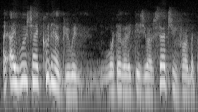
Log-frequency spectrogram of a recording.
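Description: A man's voice: on the high side, expressive, slightly rough. An actor playing a nervous, evasive old man who halts and stammers in a 1950s radio drama. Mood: nervous, guarded. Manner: halting, stammering, repeating words. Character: nervous, evasive, reclusive old man under police questioning. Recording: muffled, hissy 1950s radio transcription.

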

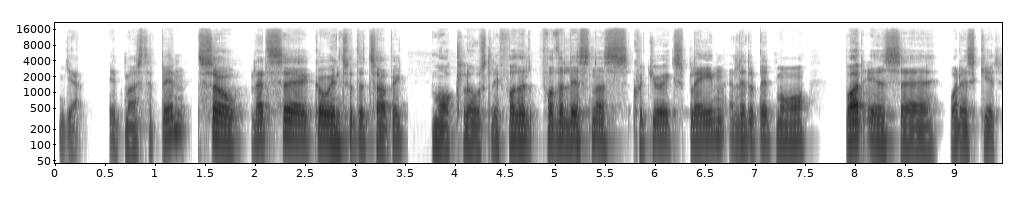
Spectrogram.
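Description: A man's voice: medium pitch, steady tone, a little mellow. A man hosting a podcast, asking questions in a hesitant way with many restarts. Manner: hesitant, halting questions with repeated words. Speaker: podcast host. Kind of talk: podcast interview.

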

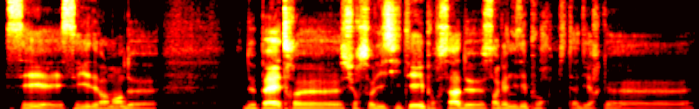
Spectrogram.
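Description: A man in his thirties from France, a guest on a relaxed podcast. He speaks hesitantly, full of pauses, fillers and restarts. His voice sits at an ordinary middle pitch. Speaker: entrepreneur guest. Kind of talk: casual podcast interview.

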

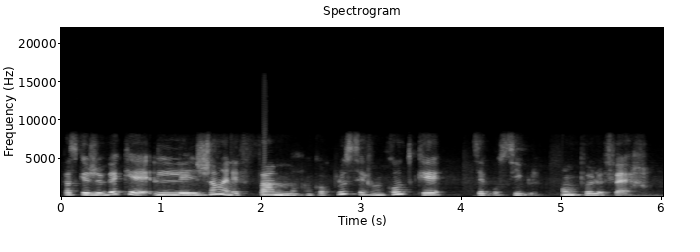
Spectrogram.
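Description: A woman from Italy with an Italian accent, a coach speaking slowly and haltingly in a casual interview, with many restarts. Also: fairly high pitch, breathy edge, dull audio. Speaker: business and life coach, guest.

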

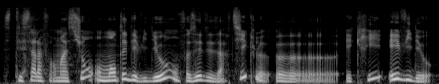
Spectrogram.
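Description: A woman from Morocco in her forties, a journalist and news presenter, telling her career story in an interview in a lively way, with restarts and fillers. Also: on the low side, fast, vocal fry, dry recording, studio quality.

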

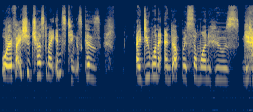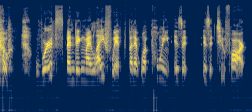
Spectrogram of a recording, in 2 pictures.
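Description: An actress playing an earnest, picky single woman in her thirties, talking haltingly and emotionally as a caller in an audio drama. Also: fairly high pitch, steady tone, fairly bright tone, dry recording. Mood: frustrated, pleading. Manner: halting, emotional, giggly hesitations. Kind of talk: semi-improvised audio comedy drama.

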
